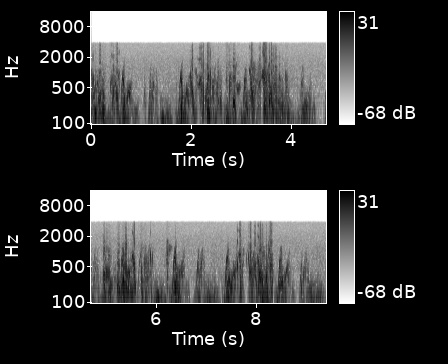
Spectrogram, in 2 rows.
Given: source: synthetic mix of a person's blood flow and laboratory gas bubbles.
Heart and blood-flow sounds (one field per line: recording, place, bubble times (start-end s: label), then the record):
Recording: Doppler ultrasound of blood flow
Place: precordium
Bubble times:
0.00-0.30 s: bubbles
0.37-0.58 s: bubbles
1.96-2.47 s: bubbles
2.52-2.63 s: bubbles
2.69-3.00 s: bubbles
3.15-3.98 s: bubbles
4.93-5.83 s: bubbles
5.87-5.97 s: bubbles
6.20-6.33 s: bubbles
7.60-8.35 s: bubbles
From the record:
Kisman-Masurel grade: 332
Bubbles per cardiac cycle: rolling drumbeat, 9 or more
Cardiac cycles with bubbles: 50 to 99%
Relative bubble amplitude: moderate (0.250 to 0.450)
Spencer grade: 3 (all of the cardiac periods contain showers or single bubble signals, but not dominating or overriding the cardiac motion signals)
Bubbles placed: only in the low amplitude regions of the cardiac cycle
